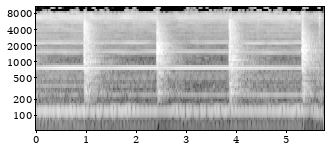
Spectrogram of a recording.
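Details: American Custom Lifts M1 car lift rising: steady hydraulic pump hum with a sharp metallic knock about every 1.5 seconds, the normal clicking of the safety latches.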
